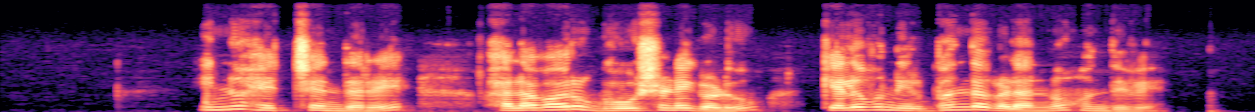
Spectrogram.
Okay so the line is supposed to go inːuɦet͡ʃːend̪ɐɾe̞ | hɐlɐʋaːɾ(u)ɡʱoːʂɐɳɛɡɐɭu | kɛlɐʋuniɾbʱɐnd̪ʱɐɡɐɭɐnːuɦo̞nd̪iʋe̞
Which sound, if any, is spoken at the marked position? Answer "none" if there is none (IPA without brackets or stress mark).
u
